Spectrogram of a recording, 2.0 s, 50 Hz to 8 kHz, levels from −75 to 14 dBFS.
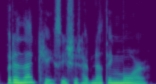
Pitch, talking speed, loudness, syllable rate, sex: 190 Hz, 275 wpm, -17 LUFS, 5.7 syllables/s, female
